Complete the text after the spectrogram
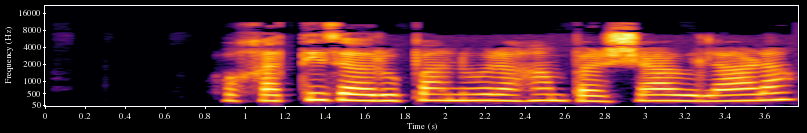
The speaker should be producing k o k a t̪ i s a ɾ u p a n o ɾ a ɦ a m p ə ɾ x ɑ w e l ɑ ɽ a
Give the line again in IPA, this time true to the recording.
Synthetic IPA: x o x a t̪ i z a ɾ u p a n o ɾ a ɦ a m p ə ɾ ʃ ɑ w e l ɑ ɽ a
